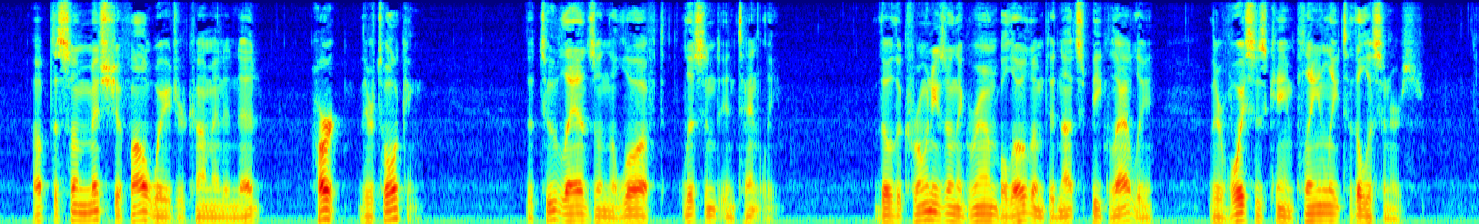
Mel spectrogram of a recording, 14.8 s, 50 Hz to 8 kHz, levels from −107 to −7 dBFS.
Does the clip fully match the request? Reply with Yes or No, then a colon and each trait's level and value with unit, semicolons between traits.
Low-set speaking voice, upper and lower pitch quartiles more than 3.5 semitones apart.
Yes: very low, 85 Hz; average, 4.1 semitones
